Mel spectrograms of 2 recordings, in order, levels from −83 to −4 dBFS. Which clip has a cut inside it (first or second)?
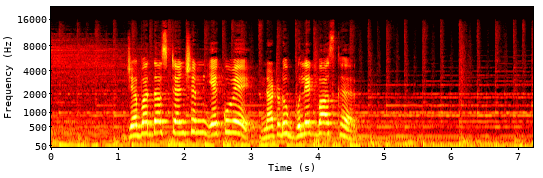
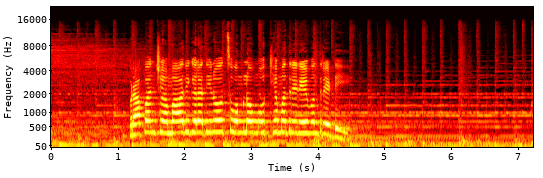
second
